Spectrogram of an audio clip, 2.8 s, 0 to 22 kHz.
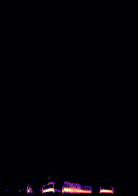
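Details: A single complete phrase from a spotted dove in the 'giọng thổ' style, recorded in 2021 as a lure for wild doves: a soft pip, a rising coo, a long vibrating coo falling at the end, then a short closing coo.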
